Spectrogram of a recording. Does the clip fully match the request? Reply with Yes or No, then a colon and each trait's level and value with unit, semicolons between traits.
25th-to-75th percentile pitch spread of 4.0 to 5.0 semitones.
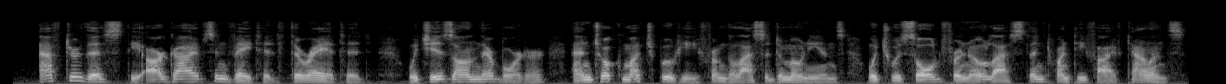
No: average, 3.4 semitones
